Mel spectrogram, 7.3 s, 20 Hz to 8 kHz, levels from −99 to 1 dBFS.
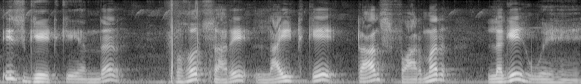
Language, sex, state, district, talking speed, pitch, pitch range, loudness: Hindi, male, Madhya Pradesh, Dhar, 100 wpm, 110 Hz, 100-150 Hz, -19 LUFS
